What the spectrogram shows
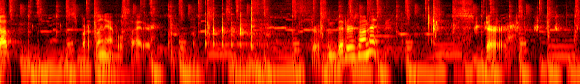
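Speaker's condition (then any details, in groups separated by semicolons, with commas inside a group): No condition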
